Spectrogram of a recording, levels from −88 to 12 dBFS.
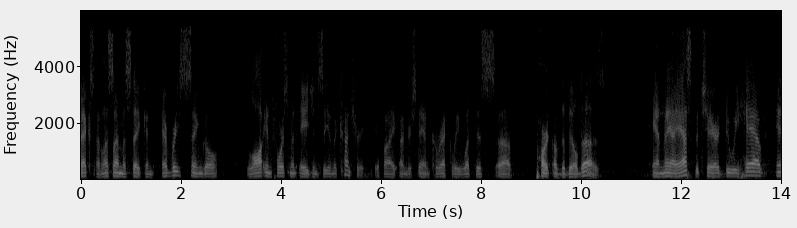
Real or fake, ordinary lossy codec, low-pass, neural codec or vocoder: real; Opus, 16 kbps; 5.4 kHz; none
